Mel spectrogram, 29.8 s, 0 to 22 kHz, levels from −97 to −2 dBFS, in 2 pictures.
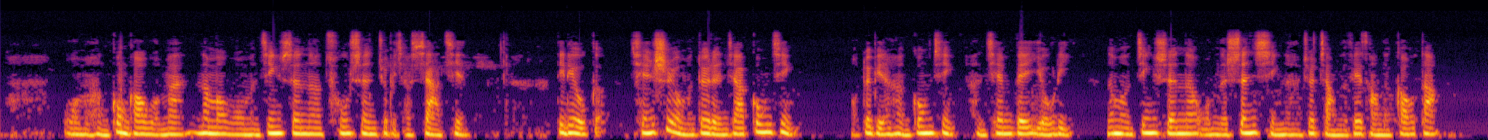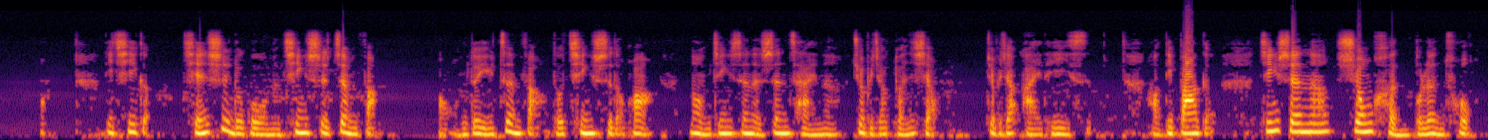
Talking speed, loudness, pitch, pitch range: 245 characters per minute, -14 LUFS, 180 Hz, 160-195 Hz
